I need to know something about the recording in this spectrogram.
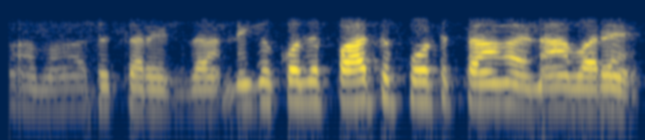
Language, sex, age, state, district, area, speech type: Tamil, female, 30-45, Tamil Nadu, Tirupattur, rural, conversation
